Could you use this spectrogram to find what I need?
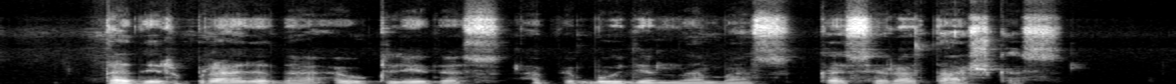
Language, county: Lithuanian, Vilnius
